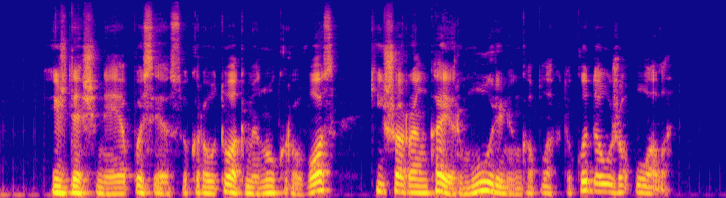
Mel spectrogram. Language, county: Lithuanian, Panevėžys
